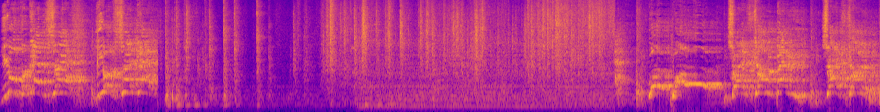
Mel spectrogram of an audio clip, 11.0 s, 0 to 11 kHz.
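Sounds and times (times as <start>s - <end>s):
paper shredder grinding: 4.0s - 7.7s.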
